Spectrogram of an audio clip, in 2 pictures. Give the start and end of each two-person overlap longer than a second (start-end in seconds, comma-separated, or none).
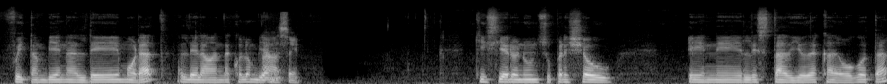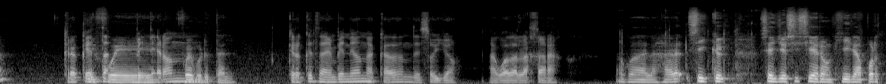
9.7-11.1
